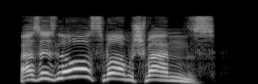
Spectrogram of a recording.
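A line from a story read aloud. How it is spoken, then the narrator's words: Calling from above. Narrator (German): rief Lucius Malfoy von oben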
